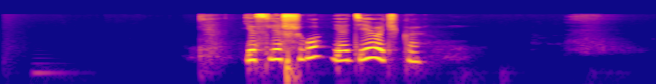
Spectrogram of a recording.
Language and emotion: Russian, neutral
